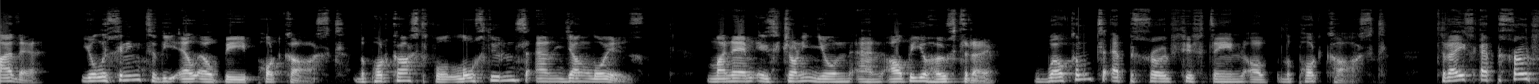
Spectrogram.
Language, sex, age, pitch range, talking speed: English, male, 30-49, 125-155 Hz, 140 wpm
